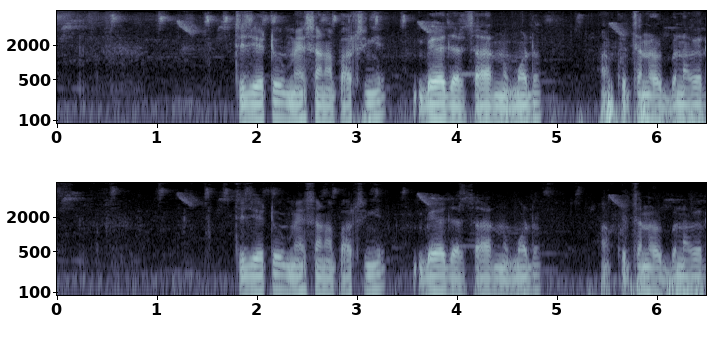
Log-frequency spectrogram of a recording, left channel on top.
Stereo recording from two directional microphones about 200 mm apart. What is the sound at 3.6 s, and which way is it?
Speech, 15° left (ahead or behind).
